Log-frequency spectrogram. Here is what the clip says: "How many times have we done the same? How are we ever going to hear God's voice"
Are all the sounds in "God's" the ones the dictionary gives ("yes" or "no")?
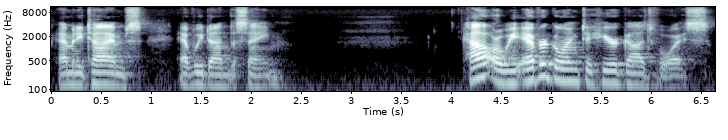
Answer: yes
